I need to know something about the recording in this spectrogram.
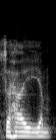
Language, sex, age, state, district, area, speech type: Sanskrit, male, 30-45, Karnataka, Uttara Kannada, urban, read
